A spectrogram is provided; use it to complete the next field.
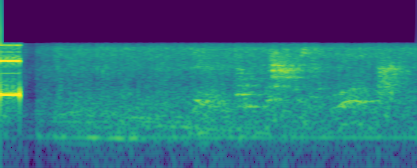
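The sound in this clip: A voicemail beep sounds right after the greeting: one short, loud electronic tone that cuts off abruptly, followed by faint, low talk.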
